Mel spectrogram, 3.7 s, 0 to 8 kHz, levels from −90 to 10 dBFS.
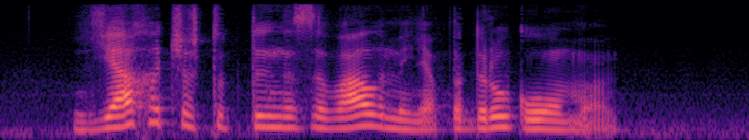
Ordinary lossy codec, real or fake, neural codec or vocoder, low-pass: MP3, 64 kbps; fake; codec, 16 kHz, 0.8 kbps, ZipCodec; 7.2 kHz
